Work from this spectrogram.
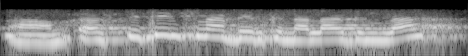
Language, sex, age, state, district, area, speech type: Tamil, female, 45-60, Tamil Nadu, Cuddalore, rural, conversation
